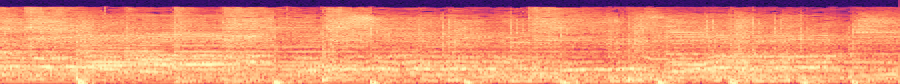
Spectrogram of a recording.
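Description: A man singing a gospel-style song into a handheld microphone over a PA, with other voices joining in and a steady low beat about twice a second.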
